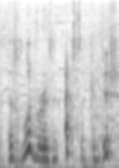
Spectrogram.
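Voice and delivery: ordinary talk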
